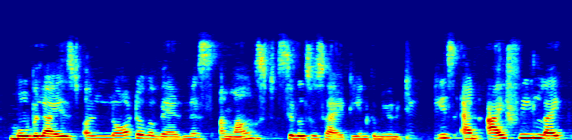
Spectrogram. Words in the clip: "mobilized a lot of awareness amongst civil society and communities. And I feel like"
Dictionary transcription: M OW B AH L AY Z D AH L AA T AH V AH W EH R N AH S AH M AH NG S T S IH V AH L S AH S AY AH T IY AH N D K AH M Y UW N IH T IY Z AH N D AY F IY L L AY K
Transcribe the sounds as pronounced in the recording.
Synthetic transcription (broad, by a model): M OW B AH L AY Z D AH L AA T AH V AH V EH R N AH S AH M AH NG S T S IH V AH L S AH S AY AH T IY AH N D K AH M Y UW N IH T IY Z AH N D AY F IY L L AY K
